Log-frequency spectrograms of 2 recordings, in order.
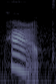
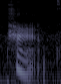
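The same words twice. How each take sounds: First: "part" with a sounded American R; American "part", curl the R before t; American accent. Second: "part" with a British silent R; British "part", said paht; British accent. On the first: Teacher models part for learners, American accent. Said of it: "R in American English". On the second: Teacher models part for learners, British accent. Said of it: "in British English". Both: Shown as a demonstration.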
